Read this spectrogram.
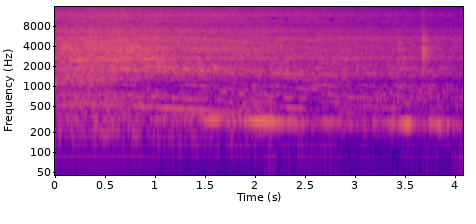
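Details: Old vacuum cleaner brush motor run through a 1992 Ukrainian RS-6-220 triac voltage regulator: steady high whine spinning smoothly, pitch sliding down as voltage is turned back, then cut off, no grinding or rattle; normal running.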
